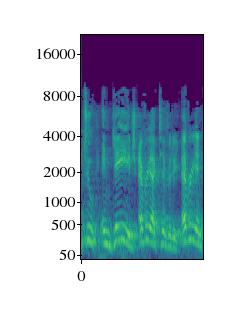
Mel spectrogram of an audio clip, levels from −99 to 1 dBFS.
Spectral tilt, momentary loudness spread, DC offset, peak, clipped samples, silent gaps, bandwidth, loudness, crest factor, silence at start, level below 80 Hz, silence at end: -3.5 dB/octave; 6 LU; under 0.1%; -6 dBFS; under 0.1%; none; 9.8 kHz; -25 LUFS; 20 dB; 0 s; -62 dBFS; 0 s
